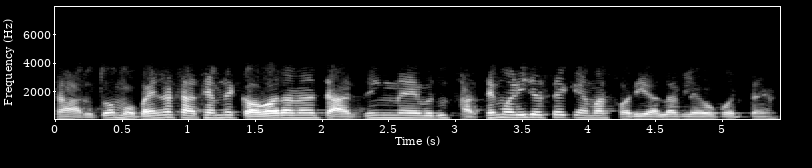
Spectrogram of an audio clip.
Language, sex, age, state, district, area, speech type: Gujarati, male, 30-45, Gujarat, Mehsana, rural, conversation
